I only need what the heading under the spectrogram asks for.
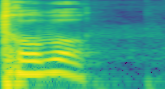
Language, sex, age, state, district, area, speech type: Gujarati, male, 18-30, Gujarat, Ahmedabad, urban, read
